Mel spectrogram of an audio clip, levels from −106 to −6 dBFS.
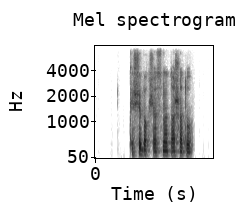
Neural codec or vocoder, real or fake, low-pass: none; real; 7.2 kHz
